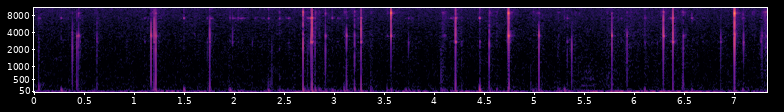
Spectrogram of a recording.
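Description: Two thin, flat, light, solid wooden sticks about a hand's length are rubbed and scratched against each other, held by fingers with long nails. Quiet, dry scratching runs throughout, broken by many sharp, bright wooden clicks and ticks over a soft low rumble.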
